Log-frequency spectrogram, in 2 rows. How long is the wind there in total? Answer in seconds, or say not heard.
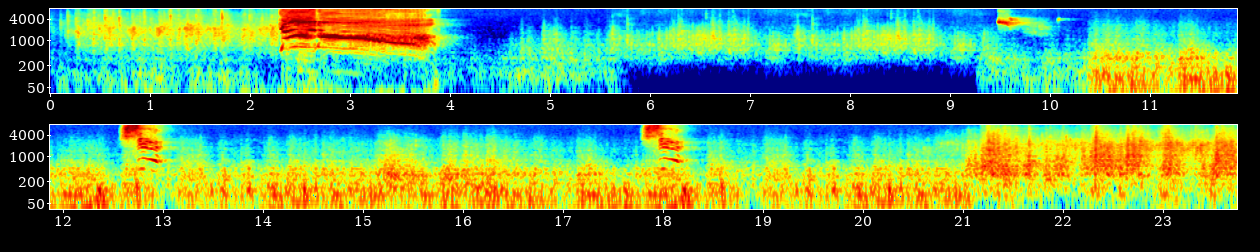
24 s.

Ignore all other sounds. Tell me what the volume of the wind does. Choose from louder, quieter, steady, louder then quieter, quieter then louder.
louder.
